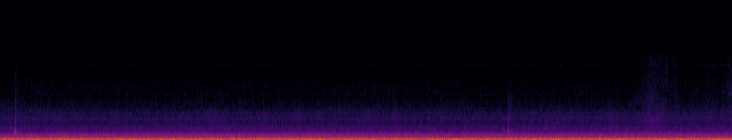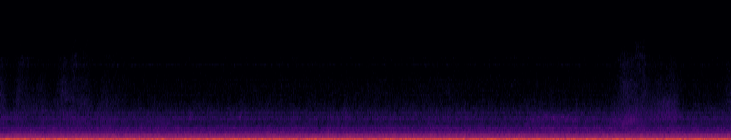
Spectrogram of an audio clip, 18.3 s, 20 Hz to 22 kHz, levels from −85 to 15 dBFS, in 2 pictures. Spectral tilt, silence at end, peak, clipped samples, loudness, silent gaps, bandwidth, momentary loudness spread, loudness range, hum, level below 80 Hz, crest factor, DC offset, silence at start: -10 dB/octave; 0 s; -14 dBFS; under 0.1%; -30 LUFS; none; 4.9 kHz; 2 LU; 1 LU; none; -30 dBFS; 14 dB; under 0.1%; 0 s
